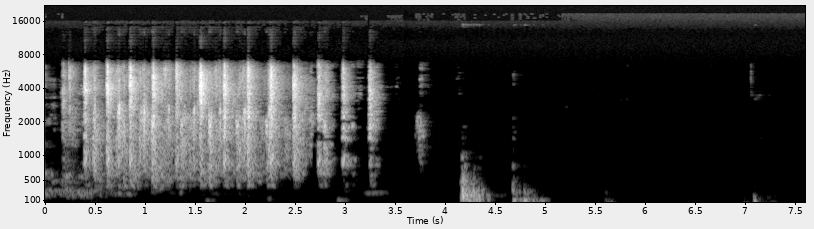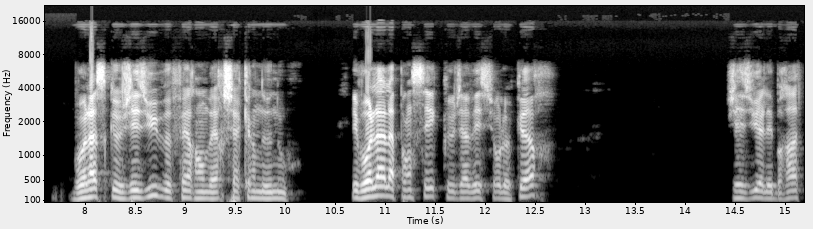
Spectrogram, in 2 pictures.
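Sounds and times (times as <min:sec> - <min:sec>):
audience applause: 0:00.0 - 0:03.4
speech: 0:07.9 - 0:12.7, 0:14.4 - 0:15.1.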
